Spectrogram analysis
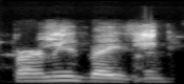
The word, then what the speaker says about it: Permian Basin: Now tell me how to pronounce this. I'm doing good. You said it right. It's Permian Basin.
